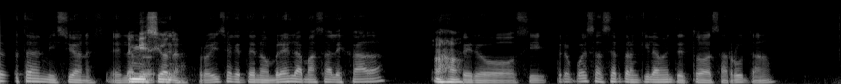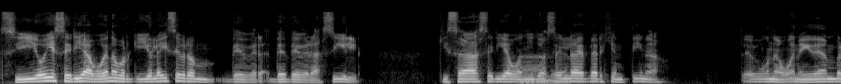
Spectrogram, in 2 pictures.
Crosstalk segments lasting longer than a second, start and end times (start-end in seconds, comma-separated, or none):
none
